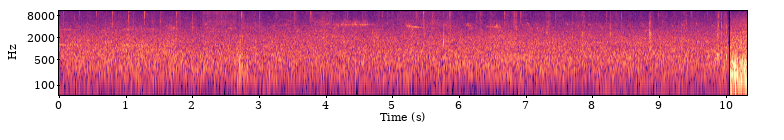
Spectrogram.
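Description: Footsteps of a person and a dog walking on a paved street, light and even over a steady outdoor background noise, with a few faint bird chirps near the middle.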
